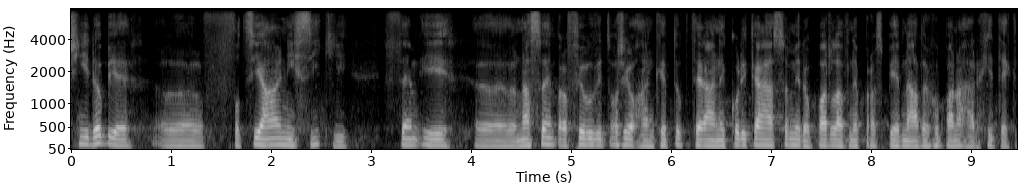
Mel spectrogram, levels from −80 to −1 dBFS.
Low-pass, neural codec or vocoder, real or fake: 7.2 kHz; codec, 24 kHz, 0.9 kbps, WavTokenizer, small release; fake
